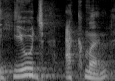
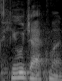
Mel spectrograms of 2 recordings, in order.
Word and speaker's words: Hugh Jackman: You don't say huge Ackman. It's Hugh Jackman.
